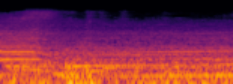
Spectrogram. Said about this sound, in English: We had a little bit of traffic here. Oh, geez.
